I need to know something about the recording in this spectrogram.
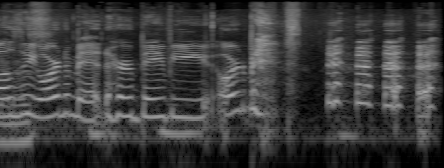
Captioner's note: laughing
